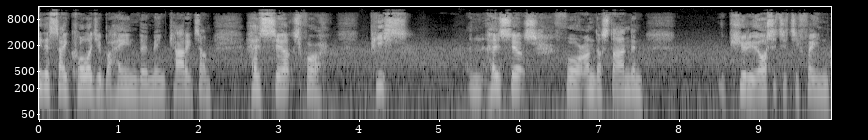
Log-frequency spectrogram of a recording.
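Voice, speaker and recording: A man's voice: high-pitched, slight background noise. A man talking thoughtfully as he walks outside at night, often repeating words as he gathers his thoughts. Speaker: vlogger. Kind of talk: reflective walking vlog. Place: outdoors on a city street at night.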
